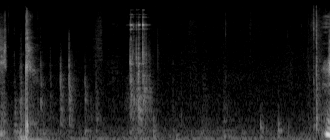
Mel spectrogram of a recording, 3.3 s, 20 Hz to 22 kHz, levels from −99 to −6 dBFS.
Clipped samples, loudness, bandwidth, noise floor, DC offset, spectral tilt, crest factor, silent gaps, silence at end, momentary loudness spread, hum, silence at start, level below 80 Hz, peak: under 0.1%; -44 LUFS; 19 kHz; -66 dBFS; under 0.1%; -5 dB/octave; 26 dB; none; 0 s; 23 LU; none; 0 s; -62 dBFS; -18 dBFS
